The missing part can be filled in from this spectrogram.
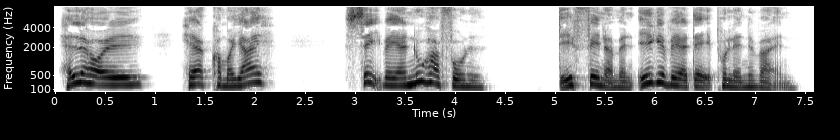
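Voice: medium pitch, natural voice. A storyteller voicing a simple, cheerful young farm lad who eagerly calls out and boasts in a storybook reading. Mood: boastful. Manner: eager, boastful, keeps calling out.

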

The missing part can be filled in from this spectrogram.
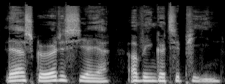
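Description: A man reading a first-person story aloud in a quiet, understated way. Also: a little high, fairly even intonation, vocal fry, no echo, clean studio sound.

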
